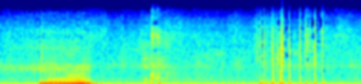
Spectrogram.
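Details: Sleeping Boxer dog snoring: one loud, low, rasping inhaled snore lasting under a second, followed by quieter rustling and a burst of clicking, tapping sounds near the end.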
